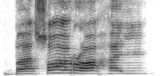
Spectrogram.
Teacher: اور اسی طرح فرجع البصر هل بصر هل بصرا نہیں کہنا، بصرا کریں گے نا تو الف مدہ آ جائے گا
